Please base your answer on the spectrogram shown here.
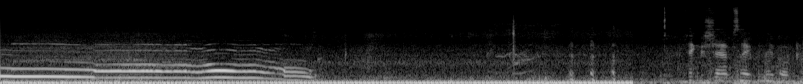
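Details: From a vehicle at a drive-thru, a Husky gives a steady, slightly undulating howl that bends downward and ends around three seconds in. A loud idling engine hum continues, then brief speech-like sounds.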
